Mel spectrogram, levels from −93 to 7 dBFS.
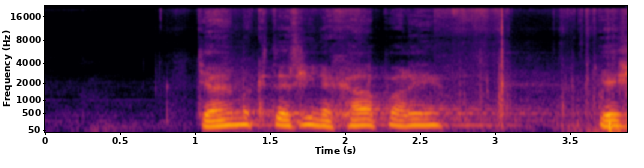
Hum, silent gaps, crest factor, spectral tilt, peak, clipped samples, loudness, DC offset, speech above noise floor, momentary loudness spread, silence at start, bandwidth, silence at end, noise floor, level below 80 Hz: none; none; 22 dB; -8.5 dB/octave; 0 dBFS; under 0.1%; -22 LUFS; under 0.1%; 41 dB; 16 LU; 1.05 s; over 20 kHz; 0 s; -62 dBFS; -46 dBFS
